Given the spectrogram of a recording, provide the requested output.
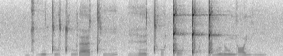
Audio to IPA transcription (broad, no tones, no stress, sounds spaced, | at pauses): ɡʱ ĩ t u tʰ u ɾ æ tʰ i | ɦ e tʰ o ǃ o ɡ͡ǃ u ɡ͡ǃ ũ ɳ ũ j ɒ j i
